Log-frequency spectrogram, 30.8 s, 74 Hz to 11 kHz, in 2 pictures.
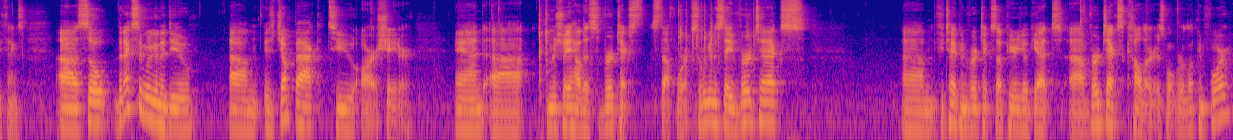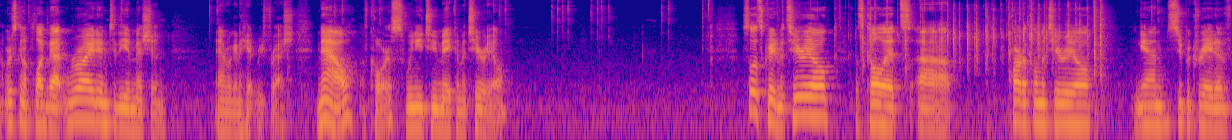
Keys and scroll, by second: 6.6 space, 8.1-9.7 typing, 26.1-29.3 typing.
